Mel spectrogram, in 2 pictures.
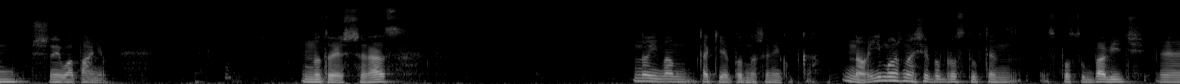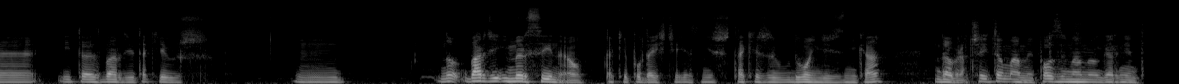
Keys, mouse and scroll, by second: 21.0 click, 22.4 ctrl+s.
